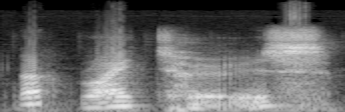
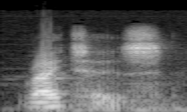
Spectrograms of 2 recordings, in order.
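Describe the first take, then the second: First: Each sound of the word is said fully. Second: The word is said in a relaxed, reduced way. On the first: The speaker calls it wrong. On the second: The speaker calls it right. "a more natural version"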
